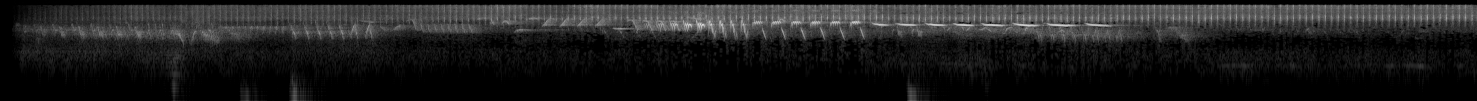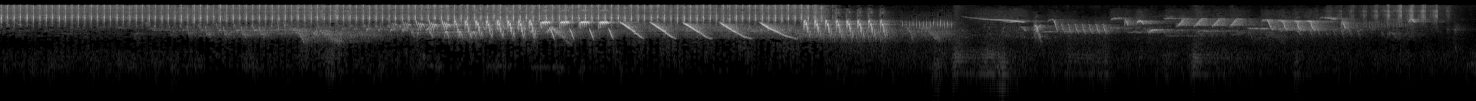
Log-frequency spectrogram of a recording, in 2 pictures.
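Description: Wild birds singing outdoors: quick runs of high chirps, each note sliding down in pitch, loudest in two spells about a quarter and about two thirds of the way through. Under them a steady high hiss runs and stops suddenly near the end, leaving scattered chirps.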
